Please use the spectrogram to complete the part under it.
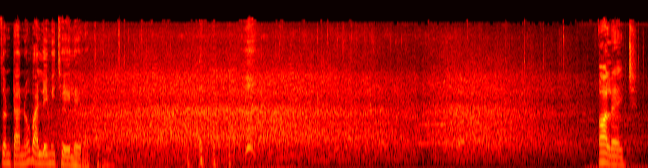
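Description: A large audience applauds and cheers in a large hall.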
